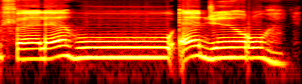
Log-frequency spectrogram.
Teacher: لدينا هاء مضمومه نتم ضمتها ونصها صله كبرى بمقدار اربع الى خمس حركات لانها سبقت في بدايه السطر الاخر بهمز اذا نعيد ونكرر ننتبه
